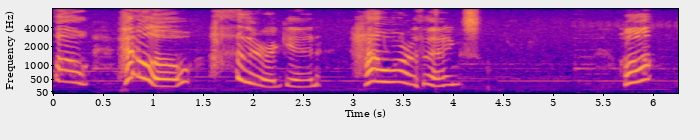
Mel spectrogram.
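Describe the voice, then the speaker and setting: With faint music in the background, a man performs a squeaky, put-on character voice. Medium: game stream.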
